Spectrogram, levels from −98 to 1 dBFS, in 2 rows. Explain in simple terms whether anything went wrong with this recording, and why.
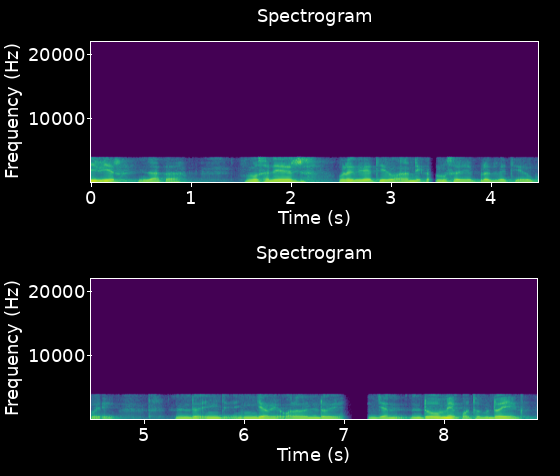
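Yes, a few things go wrong, all of them gaps where pieces of the call didn't make it through in time.

Around 3.38 to 3.48 s there's a burst of packet loss. A chunk of roughly 80 ms never arrived, so the receiver kept stretching the last bit of sound for about 76 ms, fading it down as it went. You hear a brief held buzz or hiss in place of the real audio, then the speech picks up slightly further along with that piece gone.

There are also two cases of short concealed packet loss, one at about 4.56 s and one from 5.97 to 6.03 s, just before "wí wala wí mëndoo". These holes are tiny, about 20 ms and 40 ms of missing audio. The receiver patched each one by continuing the previous sound for around 30 ms and then blending back in. They come across as a quick smear or wobble, and a short consonant can get swallowed.

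The bigger one comes right after "wala wí mëndoo wí", from about 6.99 to 7.26 s. The sound drags on as a fading buzz or hiss and then goes quiet for a good part of that stretch, about a quarter of a second of speech lost in total. That's likely a long network dropout, where nothing arrived for a while and the receiver ran out of sound to fill in with.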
